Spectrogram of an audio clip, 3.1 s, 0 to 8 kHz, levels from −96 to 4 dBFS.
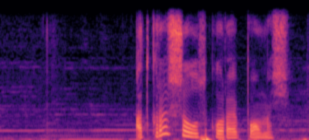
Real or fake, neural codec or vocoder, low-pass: real; none; 7.2 kHz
